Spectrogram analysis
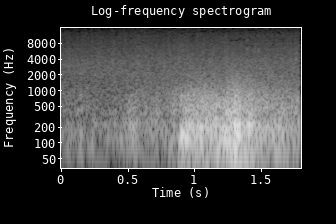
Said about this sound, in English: We wake up that first day of filming and it is a torrential downpour. It was raining so hard that the Masters Golf Tournament, which is played nearby every April, had to cancel their par 3 tournament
